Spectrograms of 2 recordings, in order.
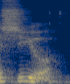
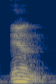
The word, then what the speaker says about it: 塩: japonesa, dessa letra é shio. Dessa letra aqui, a leitura kun, de origem japonesa, dessa letra é shio. Enquanto a leitura on, de origem baseada na pronúncia chinesa, é en.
